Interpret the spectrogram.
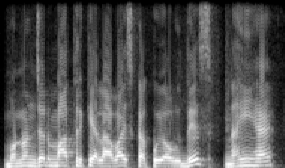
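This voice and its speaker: A male teacher with a slightly high voice tells a humorous story to his class. He talks in a chatty way and repeats phrases for effect. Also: fairly even intonation, brisk.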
